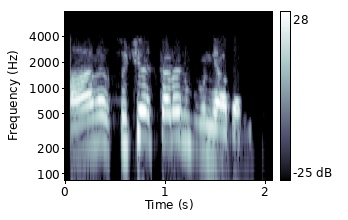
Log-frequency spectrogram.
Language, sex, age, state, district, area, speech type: Kashmiri, male, 30-45, Jammu and Kashmir, Anantnag, rural, conversation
